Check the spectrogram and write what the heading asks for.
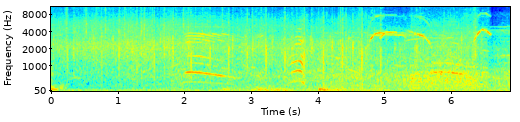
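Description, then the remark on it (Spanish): A bullring crowd breaks into sustained applause, an ovation for the matador Morante after the bull falls, a dense steady roar of clapping, with shrill whistles and scattered shouts rising above it throughout. “Y ahí está saludando la ovación del público.”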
